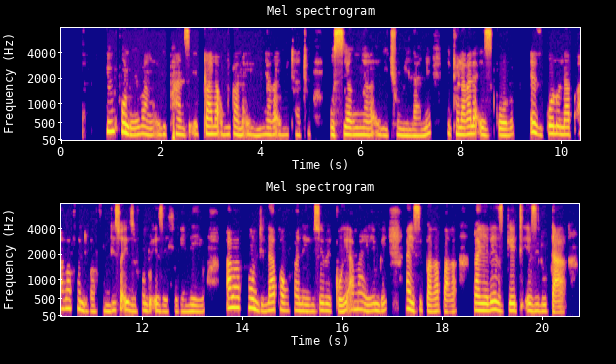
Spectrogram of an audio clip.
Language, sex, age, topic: North Ndebele, female, 36-49, education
